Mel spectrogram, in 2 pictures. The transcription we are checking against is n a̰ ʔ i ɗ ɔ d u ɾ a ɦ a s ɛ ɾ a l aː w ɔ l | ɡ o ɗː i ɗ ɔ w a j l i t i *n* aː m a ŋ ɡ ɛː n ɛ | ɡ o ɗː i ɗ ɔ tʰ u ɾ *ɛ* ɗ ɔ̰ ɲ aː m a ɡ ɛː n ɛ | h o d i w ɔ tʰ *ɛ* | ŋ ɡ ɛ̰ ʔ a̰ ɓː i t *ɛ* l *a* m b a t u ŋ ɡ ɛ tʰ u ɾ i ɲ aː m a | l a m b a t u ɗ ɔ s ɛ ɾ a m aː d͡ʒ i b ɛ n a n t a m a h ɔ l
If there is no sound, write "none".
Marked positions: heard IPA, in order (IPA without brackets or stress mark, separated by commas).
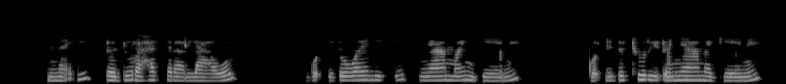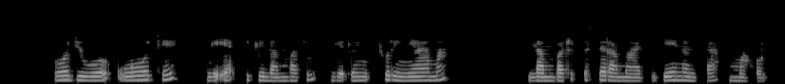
ɲ, i, ɛ, i, a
